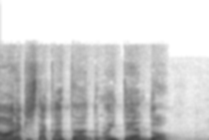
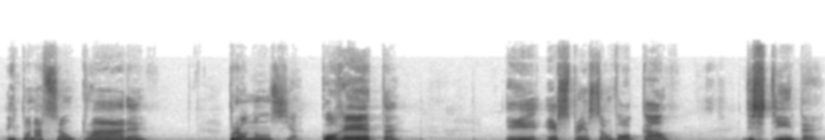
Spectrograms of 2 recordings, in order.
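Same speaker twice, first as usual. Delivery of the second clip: each word drawn out slowly; slow, deliberate; slower than usual. Shown as a demonstration. Pastor stressing the book's phrase slowly to the church. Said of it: "spelling out the principle slowly".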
